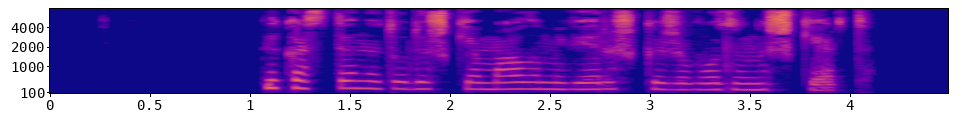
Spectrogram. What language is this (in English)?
Mari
